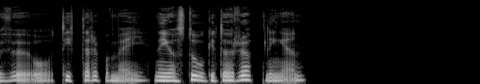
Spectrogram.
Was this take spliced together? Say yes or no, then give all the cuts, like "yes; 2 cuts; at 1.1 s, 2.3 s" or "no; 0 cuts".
no; 0 cuts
